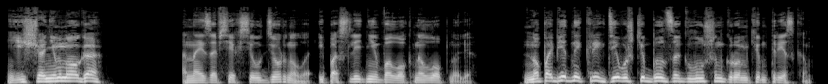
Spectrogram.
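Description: Low-voiced man reading a fantasy audiobook. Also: dry recording, clean studio sound. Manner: measured, expressive reading. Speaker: audiobook narrator. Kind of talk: audiobook narration of a fantasy novel.

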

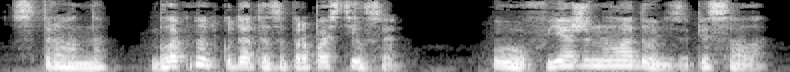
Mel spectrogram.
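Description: A man reading an audiobook voices a fussy, practical female valkyrie healer with a brisk, blunt manner. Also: medium pitch, lively intonation, darkish tone, close to an everyday voice. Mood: matter-of-fact. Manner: brisk, blunt, a little embarrassed.

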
